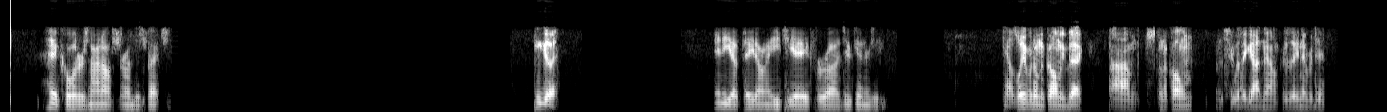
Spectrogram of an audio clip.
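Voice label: Fire Department HQ Dispatch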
